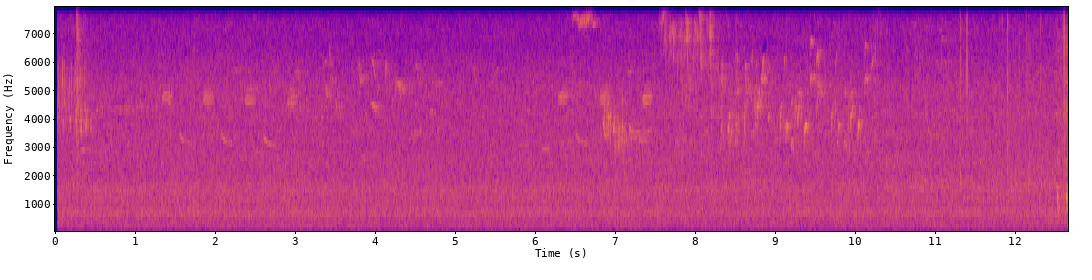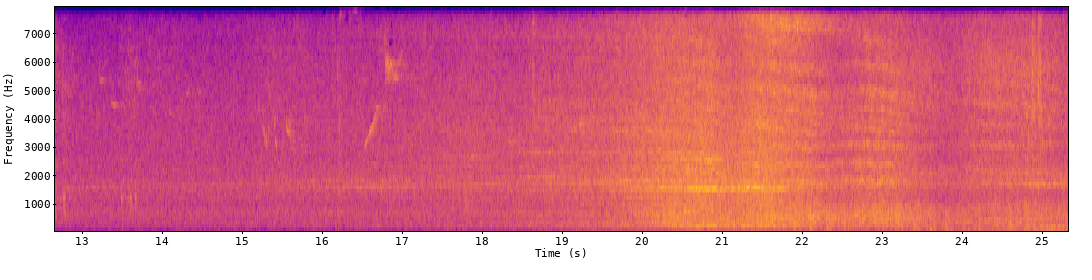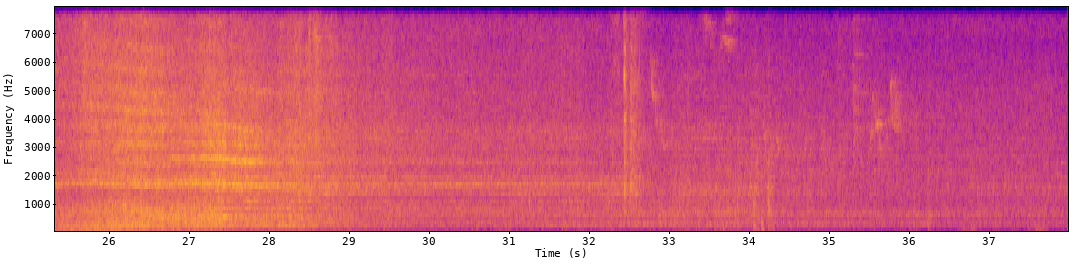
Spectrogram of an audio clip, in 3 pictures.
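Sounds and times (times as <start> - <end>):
faint birdsong: 6.0 - 11.0, 12.6 - 23.4, 28.2 - 37.9
train passing rumble: 11.6 - 37.9.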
